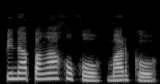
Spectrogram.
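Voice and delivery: usual speaking voice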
